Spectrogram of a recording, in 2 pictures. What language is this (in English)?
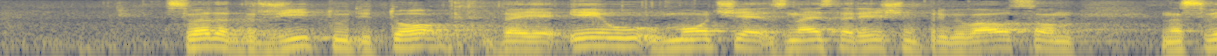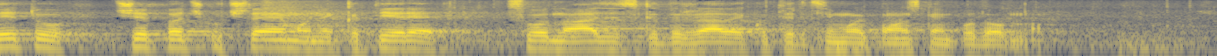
Slovenian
